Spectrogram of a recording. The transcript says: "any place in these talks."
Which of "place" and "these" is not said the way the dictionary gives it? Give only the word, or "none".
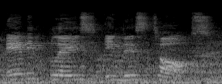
these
